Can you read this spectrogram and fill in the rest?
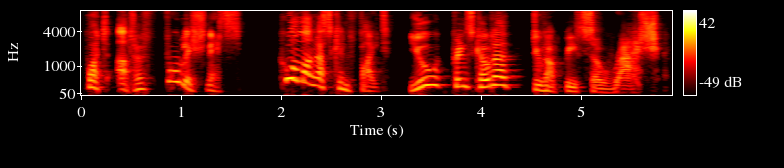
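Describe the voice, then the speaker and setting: A man's voice: a little high, huge pitch swings, measured pace, a bit bright, slightly rough, voice pushed up, full character voice. Guy doing a snooty outraged nobleman, voice shoots way up, scornful, fantasy audiobook. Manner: incredulous, theatrical outbursts. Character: scornful, indignant male nobleman.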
